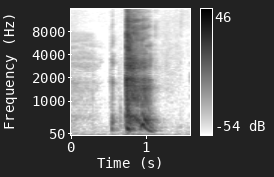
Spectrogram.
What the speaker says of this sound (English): Oh, sorry, coughing it up.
